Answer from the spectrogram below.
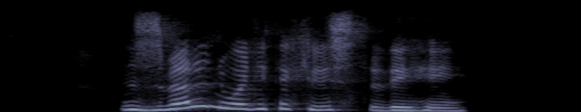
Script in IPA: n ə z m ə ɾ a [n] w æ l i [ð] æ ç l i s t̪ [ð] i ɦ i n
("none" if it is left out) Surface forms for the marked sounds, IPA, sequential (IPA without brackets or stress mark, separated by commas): n, θ, ð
